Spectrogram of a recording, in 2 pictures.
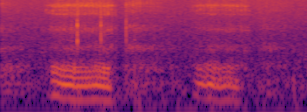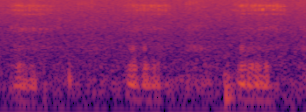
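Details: Grizzly, a pet cat, purring loudly while kicking, likened to a tiger: low, rumbling purr bursts roughly every second and a half, each swelling then fading, with quiet pauses between breaths indoors.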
